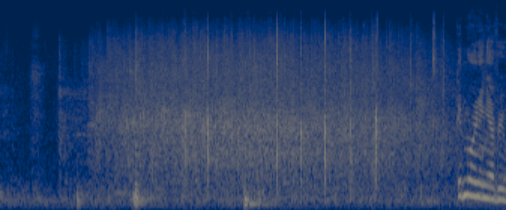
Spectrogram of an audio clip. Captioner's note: applause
